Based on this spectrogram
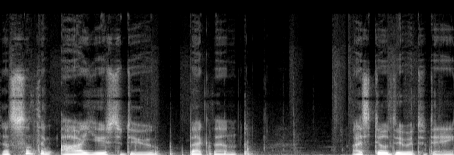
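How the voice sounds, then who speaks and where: In a non-native accent, a man speaks somewhat breathily at a fairly slow pace and medium pitch, with ordinary pitch variation and a dry, close sound with no echo. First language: not English. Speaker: gaming YouTuber, accountant. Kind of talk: casual gameplay commentary. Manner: relaxed, conversational.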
